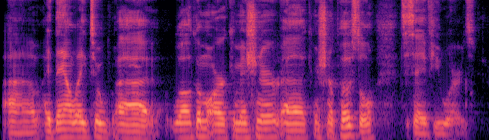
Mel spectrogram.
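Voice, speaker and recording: An earnest man introduces speakers at an outdoor ceremony, now and then tripping over a word. His voice is very deep. The mic catches him from some distance. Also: fairly quick. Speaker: master of ceremonies. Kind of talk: public speech at outdoor ceremony. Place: outdoors at a courthouse.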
